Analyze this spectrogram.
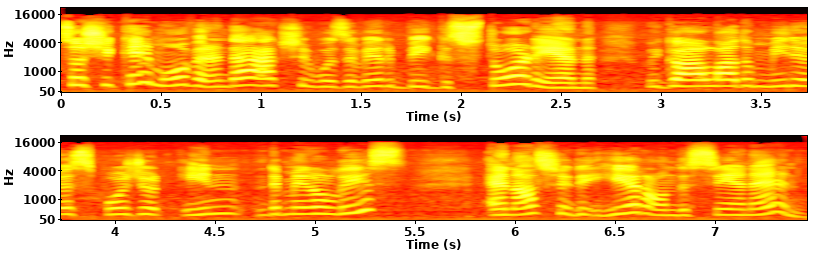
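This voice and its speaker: A woman talks at a very fast pace with a high pitch. Her tone is bright and sharp, with ordinary pitch variation. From Italy. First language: Italian. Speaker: motocross instructor and former pro racer. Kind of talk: interview. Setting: at a race venue. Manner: halting.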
